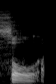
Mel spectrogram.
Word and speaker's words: Seoul: I'm making sure I'm saying that right. It's Seoul. I want to say Seoul every time I see it written down. It's Seoul, South Korea.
